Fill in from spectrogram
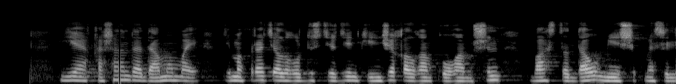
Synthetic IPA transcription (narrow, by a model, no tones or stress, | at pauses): jæqʰɑʃɑnd̪ɑd̪ɑməmɑj | d̪̥ʲe̞mo̞krat̪ʲijalˠəqʏɾd̪ɪst̪e̞ɾd̪e̞ŋkʲʰe̞nʒe̞qʰɑlˠʁɑɴqʰo̞ʁɑmʏʃɪn | bɑst̪əd̪ɑwme̞nʃɪk̚mæse̞le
